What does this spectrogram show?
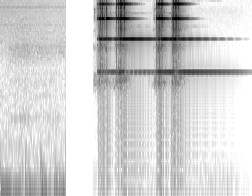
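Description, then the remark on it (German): A bright metallic bell rings twice in quick double strikes, loud, its tone ringing on and slowly fading after a brief low rumble at the start, as a postman rings at the door. No one speaks. “so by the way, der Postbote hat bei dir geklingelt.”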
